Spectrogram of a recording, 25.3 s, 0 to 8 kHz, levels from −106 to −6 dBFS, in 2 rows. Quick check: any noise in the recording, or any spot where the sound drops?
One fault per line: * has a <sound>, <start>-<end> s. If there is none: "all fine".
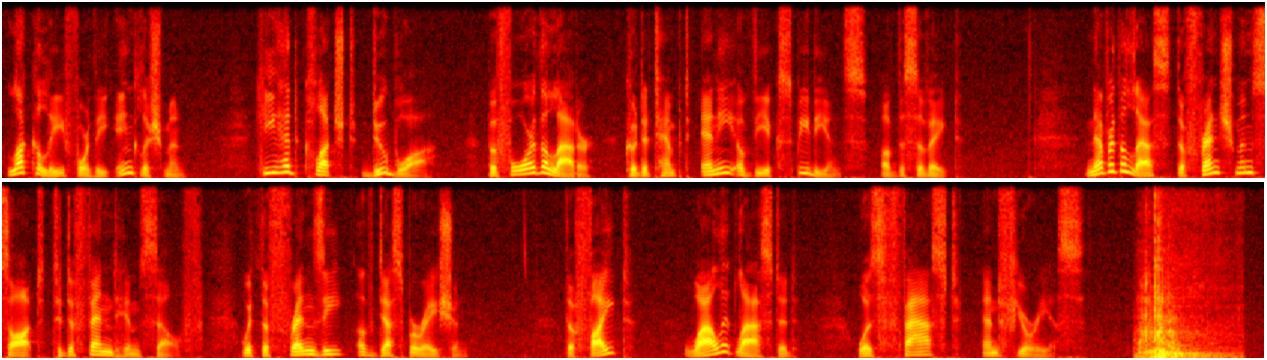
* has a thud, 23.9-25.1 s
